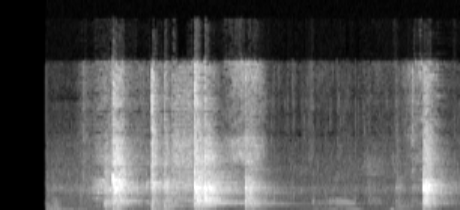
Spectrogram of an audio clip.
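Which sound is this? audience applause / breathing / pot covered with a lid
pot covered with a lid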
